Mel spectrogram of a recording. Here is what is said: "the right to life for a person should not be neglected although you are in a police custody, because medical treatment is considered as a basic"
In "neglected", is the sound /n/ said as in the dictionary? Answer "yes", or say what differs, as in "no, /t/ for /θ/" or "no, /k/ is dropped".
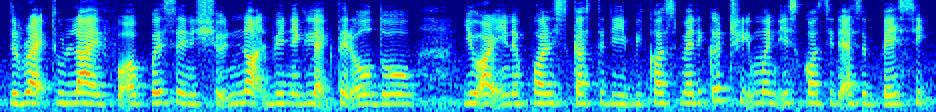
yes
